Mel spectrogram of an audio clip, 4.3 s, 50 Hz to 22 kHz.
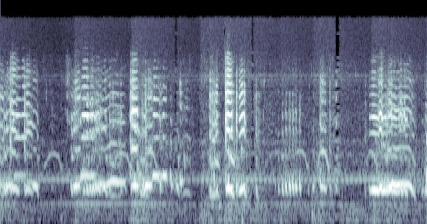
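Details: Osprey at a Chesapeake nest during a slow-starting morning feeding, dated 2019-12-12: bursts of shrill, chirping whistled notes in quick runs, broken by short pauses, over a steady electrical hum.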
